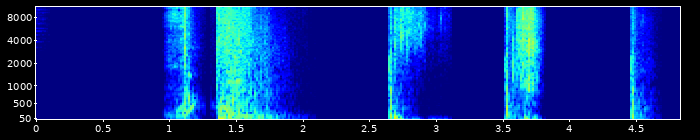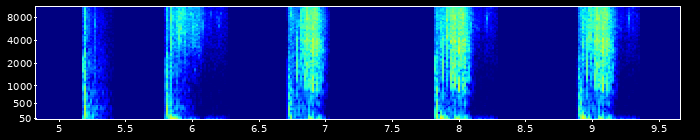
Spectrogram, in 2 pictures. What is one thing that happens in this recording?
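Blocks pop and burst with short bright game sounds, again and again.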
